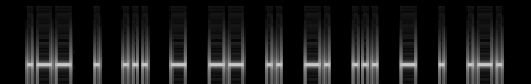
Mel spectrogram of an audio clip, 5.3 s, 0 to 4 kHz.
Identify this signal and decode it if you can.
Morse code, heard as a keyed tone, about 25 wpm, spaced as for 20 wpm, 550 Hz. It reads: WESTMINSTER
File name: podcast / News headlines-1x-25x20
